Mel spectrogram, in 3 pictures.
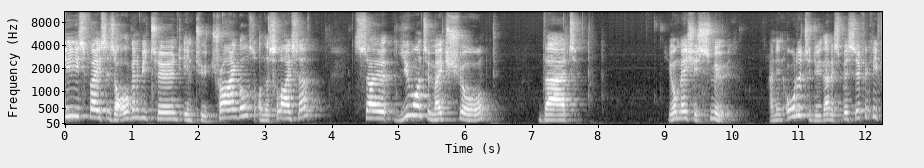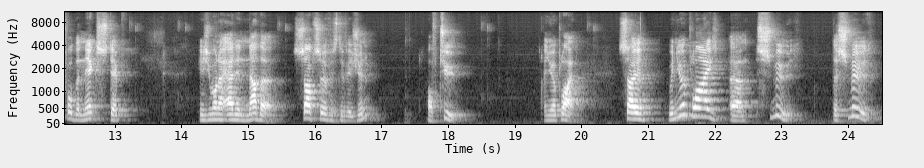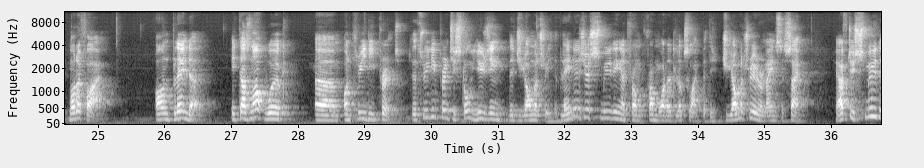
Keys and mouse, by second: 0.5-0.9 middle drag, 4.0 middle click, 6.3 Tab, 8.8 click, 9.6 shift+right drag, 9.8 middle drag, 13.1 click, 14.0-16.6 drag, 18.4 click, 20.0-22.1 drag.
